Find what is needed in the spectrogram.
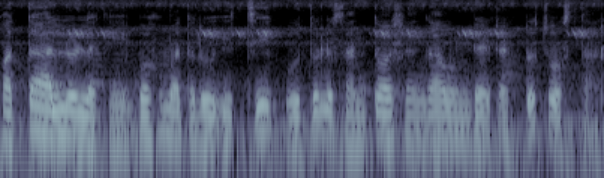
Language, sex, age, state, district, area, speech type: Telugu, female, 30-45, Andhra Pradesh, Konaseema, rural, spontaneous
